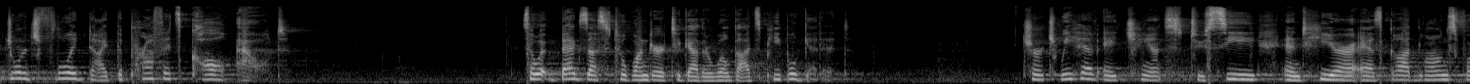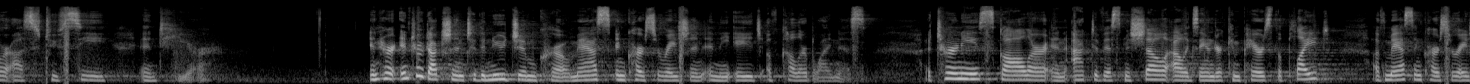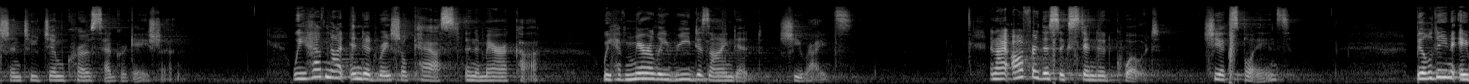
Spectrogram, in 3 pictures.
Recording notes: At Highland Baptist Church, Louisville, Kentucky.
